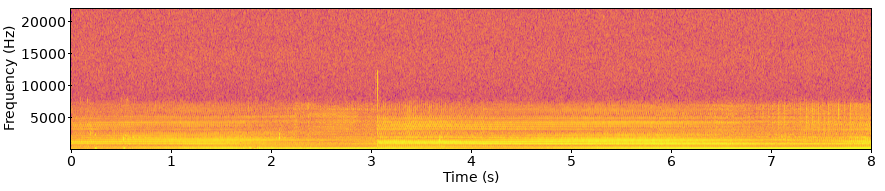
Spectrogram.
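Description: Near silence: a steady electrical mains hum on the recording, with a few faint clicks.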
